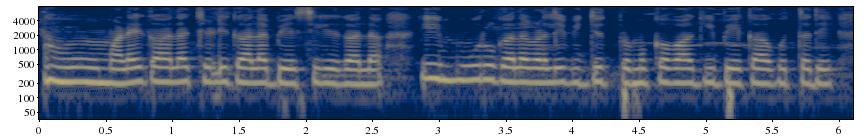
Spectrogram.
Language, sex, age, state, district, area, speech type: Kannada, female, 30-45, Karnataka, Tumkur, rural, spontaneous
